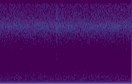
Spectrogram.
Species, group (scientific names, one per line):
Pholidoptera griseoaptera
Orthoptera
